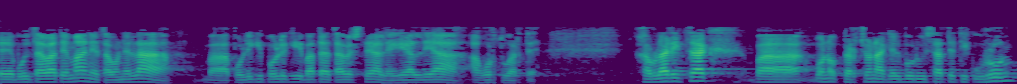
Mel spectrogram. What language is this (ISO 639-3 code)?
eus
